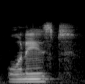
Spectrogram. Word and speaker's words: honest: It will be noticed that the words our, honest here begins with a vowel sound as the initial consonant H is not pronounced.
